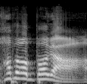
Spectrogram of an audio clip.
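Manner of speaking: heavy, exaggerated, caricatured Japanese accent. Retelling a man ordering a burger at the counter, in a stereotypical thick Japanese accent. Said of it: "the most stereotypical thick Japanese accent".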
